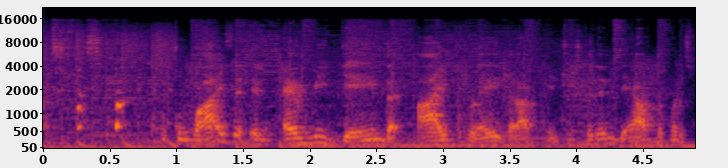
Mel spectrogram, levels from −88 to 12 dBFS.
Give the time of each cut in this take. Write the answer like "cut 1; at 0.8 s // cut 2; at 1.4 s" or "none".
cut 1; at 1.0 s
